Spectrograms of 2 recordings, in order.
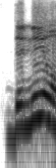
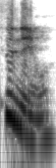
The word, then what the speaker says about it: Danielle: And I know it's Denil Hunter, but it's spelled Danielle, but it's it's Denil Denil Hunter.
